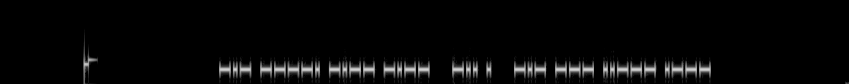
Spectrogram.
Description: Morse code, heard as a keyed tone, about 36 wpm, 700 Hz. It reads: K9YY DE KO2J
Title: USA Callsign DE Callsign - 4 Characters - 35wpm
